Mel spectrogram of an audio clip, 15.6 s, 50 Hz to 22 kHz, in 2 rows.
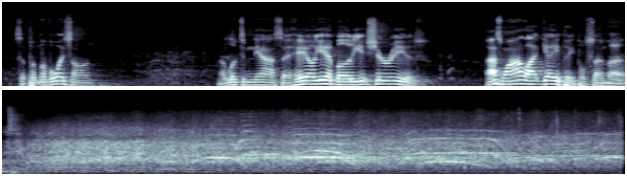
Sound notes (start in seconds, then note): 1.8 audience laughing; 8.0 audience laughing, cheering and applauding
